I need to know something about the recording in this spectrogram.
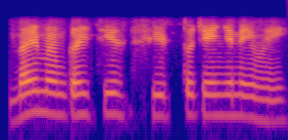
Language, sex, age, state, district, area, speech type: Hindi, male, 18-30, Madhya Pradesh, Betul, urban, conversation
